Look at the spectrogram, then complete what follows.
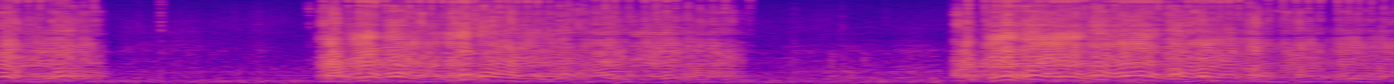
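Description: Fishing reel being cranked to bring in a hooked catfish, a fast clicking whir in bursts of about two seconds with pauses of about a second between, as the angler pumps the rod and reels on the way down.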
